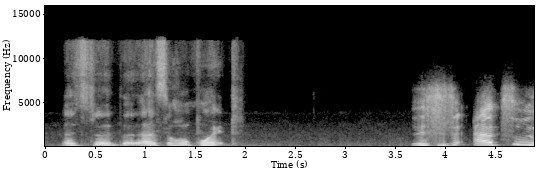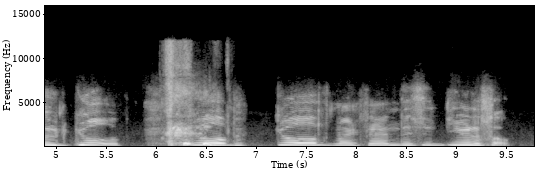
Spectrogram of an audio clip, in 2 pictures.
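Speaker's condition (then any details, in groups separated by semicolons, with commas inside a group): Cerebral palsy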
